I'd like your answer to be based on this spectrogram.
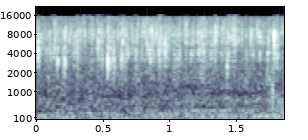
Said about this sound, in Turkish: Fiskeler tekrardan açılıyor bakın. Bakın sırayla su fiskelerine su gelmeye başladı.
